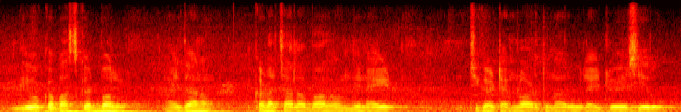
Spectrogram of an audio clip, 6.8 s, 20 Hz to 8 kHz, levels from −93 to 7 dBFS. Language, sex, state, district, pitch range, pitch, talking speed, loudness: Telugu, male, Andhra Pradesh, Guntur, 100-115 Hz, 105 Hz, 115 wpm, -20 LUFS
